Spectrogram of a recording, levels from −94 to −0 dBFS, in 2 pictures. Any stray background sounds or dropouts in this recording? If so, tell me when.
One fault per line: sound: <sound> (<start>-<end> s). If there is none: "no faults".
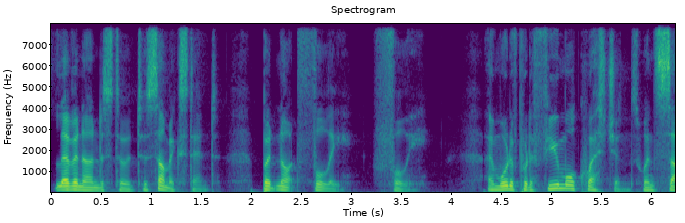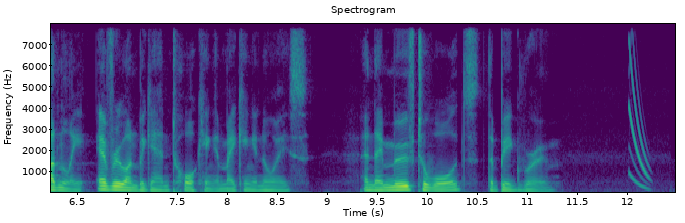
sound: chirp (12.0-12.3 s)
